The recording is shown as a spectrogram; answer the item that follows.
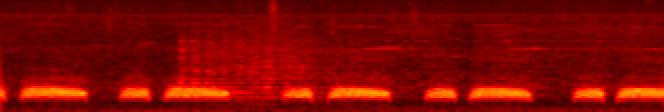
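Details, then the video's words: Spotted dove of the 'thổ đồng' voice style, cooing to stir wild doves into answering; low hollow coos, short and long notes alternating in a steady rapid run, about one each half second, with faint background hiss. "Cu gáy Thổ Đồng kích bổi nhanh nổi/Chim cu gáy giọng nhạy bổi/bổi nghe gáy như điên/cu rừng phản ứng"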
